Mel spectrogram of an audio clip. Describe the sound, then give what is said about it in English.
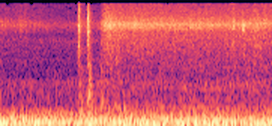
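A car engine idles with a steady, loud low rumble and a faint high whine, broken by a couple of quick clicks early on. No one speaks. “Hell, fucking car running noise is louder than damn brakes.”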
